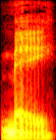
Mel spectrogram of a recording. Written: μη

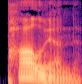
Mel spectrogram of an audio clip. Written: παλιν

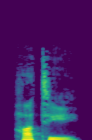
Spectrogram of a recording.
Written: ὁτι

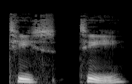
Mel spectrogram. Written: τίς

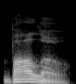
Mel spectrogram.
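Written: βαλλω

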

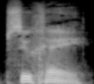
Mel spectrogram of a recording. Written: ψυχη

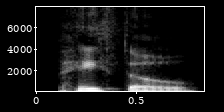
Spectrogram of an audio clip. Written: πειθω

